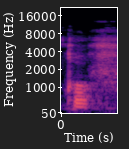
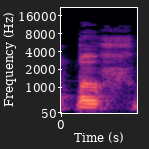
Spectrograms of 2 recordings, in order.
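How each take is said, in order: First: Said in the usual way. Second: "qaf" exaggerated in the throat; hammed-up throaty "qaf"; overdone qaf. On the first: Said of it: "biasa aja". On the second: Shown as a demonstration. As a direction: lay the q of "qaf" on too thick. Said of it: "Bukan yang qaf gitu ya".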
